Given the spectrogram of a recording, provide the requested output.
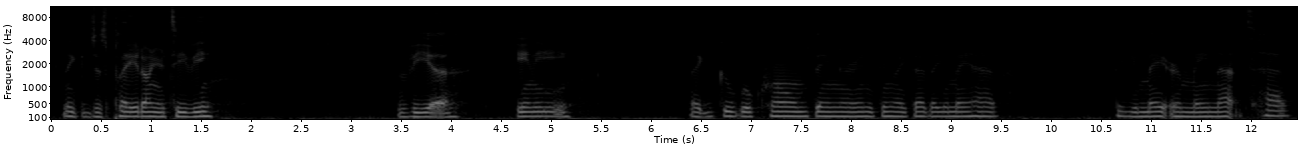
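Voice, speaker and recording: A man in a relaxed, rambling podcast monologue with a gravelly edge and plenty of creak at the bottom of his voice. He drifts from one tangent to the next, loose and profane, at a mid-range pitch. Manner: rambling, profane, laid-back. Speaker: podcast host.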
